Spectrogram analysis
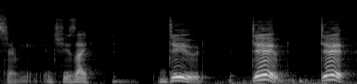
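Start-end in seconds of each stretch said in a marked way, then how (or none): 1.6-3.5 loud, rising calls of dude, each one higher; retold yell. Old woman at the crosswalk yelling at scooter rider, loud calls. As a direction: shout dude at the scooter rider like an angry pedestrian. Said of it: "like, yelling".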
